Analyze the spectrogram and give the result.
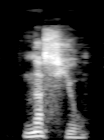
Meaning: nation
- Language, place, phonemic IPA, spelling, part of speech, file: Occitan, Béarn, /ˈna.sju/, nacion, noun, LL-Q14185 (oci)-nacion.wav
